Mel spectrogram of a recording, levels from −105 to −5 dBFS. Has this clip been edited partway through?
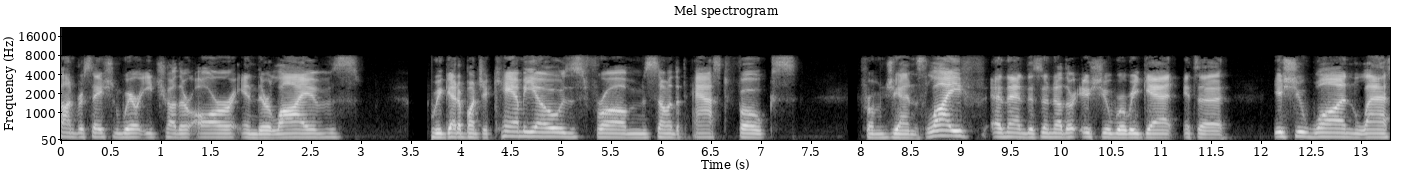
no; 0 cuts

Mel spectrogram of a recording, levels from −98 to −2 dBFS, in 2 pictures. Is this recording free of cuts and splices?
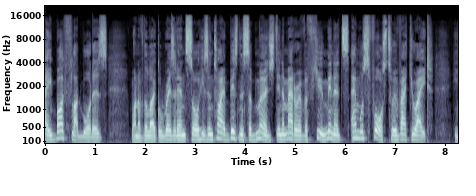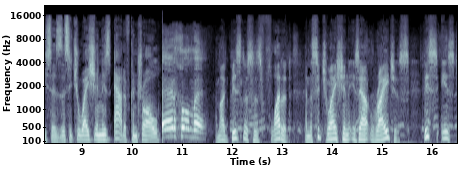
no; 2 cuts; at 11.7 s, 13.4 s

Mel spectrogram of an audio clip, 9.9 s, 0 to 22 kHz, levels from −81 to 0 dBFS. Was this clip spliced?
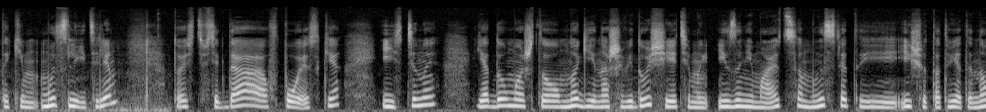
yes; 1 cut; at 1.7 s

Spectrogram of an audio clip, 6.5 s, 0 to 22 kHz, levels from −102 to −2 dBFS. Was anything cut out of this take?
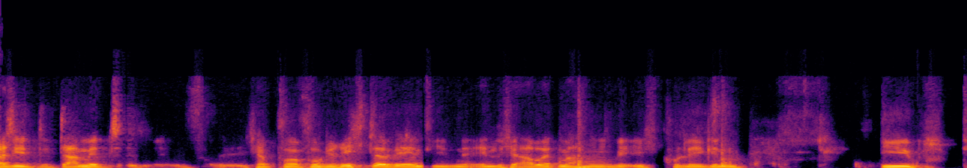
yes; 1 cut; at 2.8 s

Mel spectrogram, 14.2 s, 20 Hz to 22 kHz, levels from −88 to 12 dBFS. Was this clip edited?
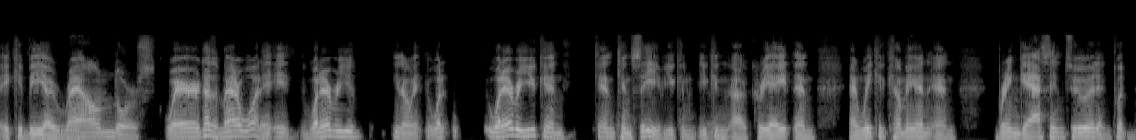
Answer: no; 0 cuts

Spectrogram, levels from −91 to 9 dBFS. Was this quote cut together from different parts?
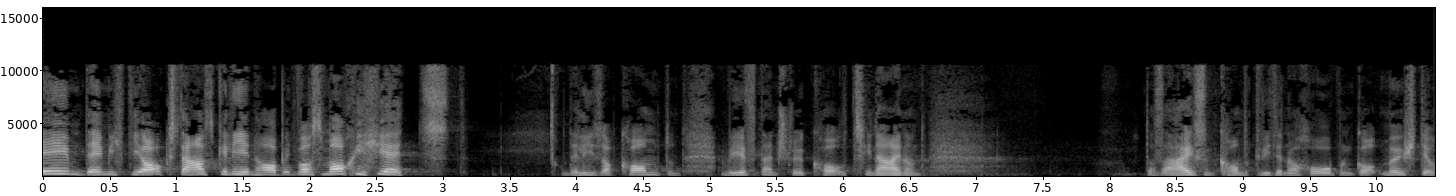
yes; 1 cut; at 1.9 s

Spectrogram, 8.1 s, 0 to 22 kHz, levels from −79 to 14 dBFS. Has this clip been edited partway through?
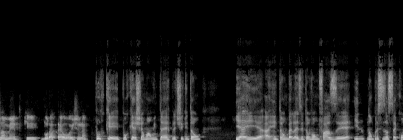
yes; 2 cuts; at 1.8 s, 3.7 s

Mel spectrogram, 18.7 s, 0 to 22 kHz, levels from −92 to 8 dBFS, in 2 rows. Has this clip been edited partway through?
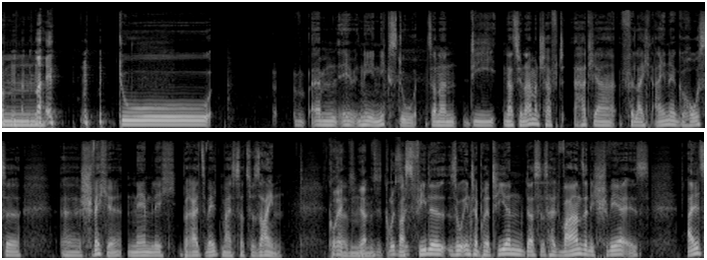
no; 0 cuts

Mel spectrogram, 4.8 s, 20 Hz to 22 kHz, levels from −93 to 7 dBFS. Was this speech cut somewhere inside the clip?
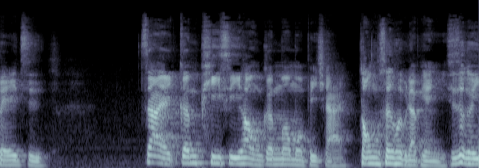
no; 0 cuts

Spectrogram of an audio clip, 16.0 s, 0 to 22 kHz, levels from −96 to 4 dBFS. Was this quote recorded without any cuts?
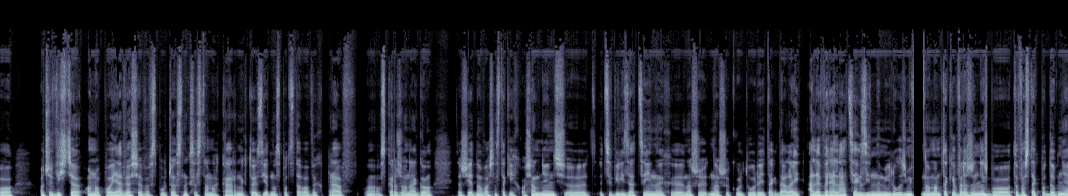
no; 3 cuts; at 12.0 s, 13.7 s, 14.8 s

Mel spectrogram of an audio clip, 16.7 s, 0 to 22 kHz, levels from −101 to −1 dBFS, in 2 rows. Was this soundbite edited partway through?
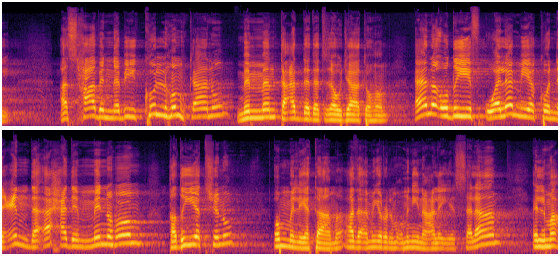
yes; 1 cut; at 3.4 s

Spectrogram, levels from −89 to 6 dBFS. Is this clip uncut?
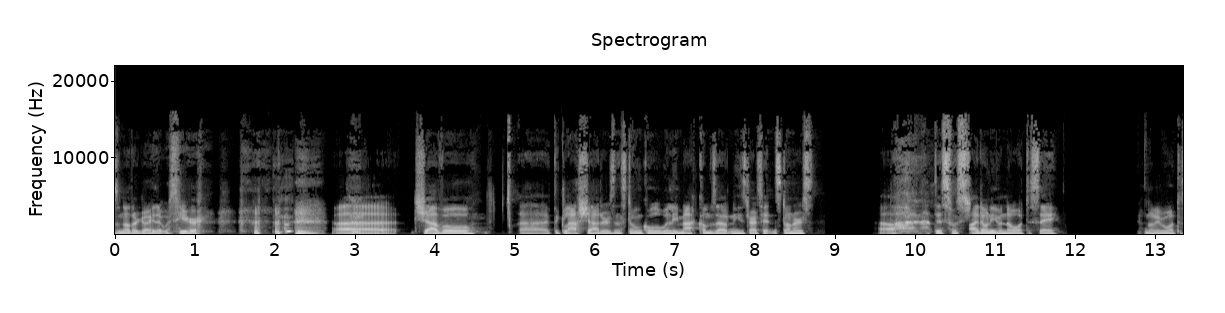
no; 1 cut; at 10.7 s

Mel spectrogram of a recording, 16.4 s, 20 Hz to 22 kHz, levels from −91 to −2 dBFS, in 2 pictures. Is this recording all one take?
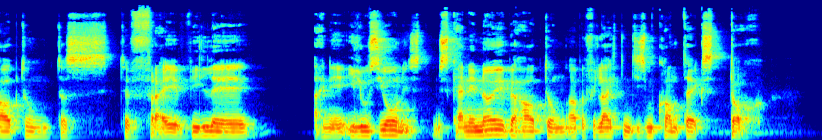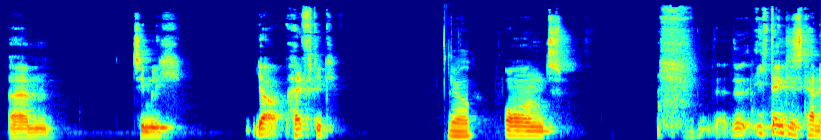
yes; 0 cuts

